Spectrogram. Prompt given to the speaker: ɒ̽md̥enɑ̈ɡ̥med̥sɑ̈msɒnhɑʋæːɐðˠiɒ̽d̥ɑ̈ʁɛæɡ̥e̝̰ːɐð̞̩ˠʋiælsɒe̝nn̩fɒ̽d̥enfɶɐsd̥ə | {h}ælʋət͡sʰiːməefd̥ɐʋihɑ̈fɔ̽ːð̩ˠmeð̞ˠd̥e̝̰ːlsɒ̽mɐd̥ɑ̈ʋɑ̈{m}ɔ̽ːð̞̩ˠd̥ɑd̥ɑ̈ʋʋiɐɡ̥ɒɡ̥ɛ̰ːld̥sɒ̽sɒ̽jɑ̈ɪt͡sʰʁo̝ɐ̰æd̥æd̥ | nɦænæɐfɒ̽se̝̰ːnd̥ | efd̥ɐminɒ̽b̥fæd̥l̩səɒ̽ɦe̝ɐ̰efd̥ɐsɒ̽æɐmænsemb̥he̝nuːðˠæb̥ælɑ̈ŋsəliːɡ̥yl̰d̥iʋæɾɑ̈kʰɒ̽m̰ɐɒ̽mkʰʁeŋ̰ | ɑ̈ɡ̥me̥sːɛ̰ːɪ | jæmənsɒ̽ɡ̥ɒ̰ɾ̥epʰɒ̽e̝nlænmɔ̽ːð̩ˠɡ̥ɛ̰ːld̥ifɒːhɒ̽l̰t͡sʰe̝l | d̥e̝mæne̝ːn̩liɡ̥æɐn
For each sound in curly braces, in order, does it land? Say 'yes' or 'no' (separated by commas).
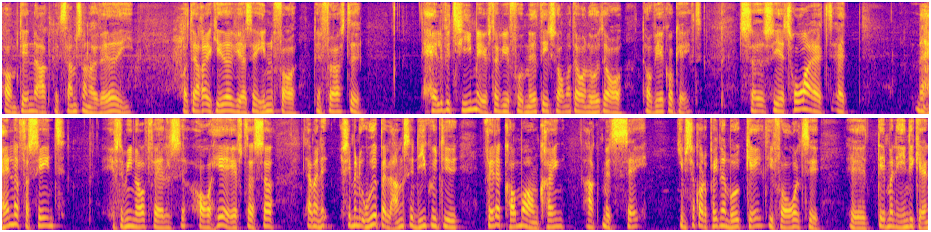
yes, no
